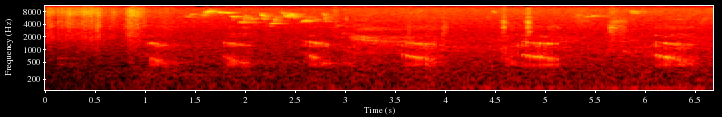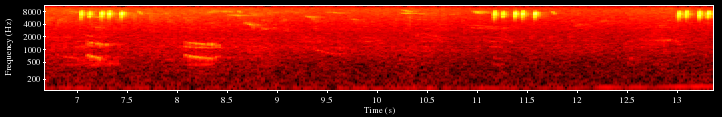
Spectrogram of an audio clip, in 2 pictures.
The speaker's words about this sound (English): It's the grunting of a buck fallow deer. That's the buck. They're really rutting big time on the hill at the moment.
